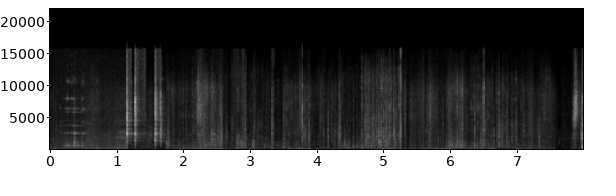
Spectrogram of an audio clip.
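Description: Steel grow-tent frame poles clanking and rattling as they are handled and pushed together into their connectors: a string of sharp, irregular knocks.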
